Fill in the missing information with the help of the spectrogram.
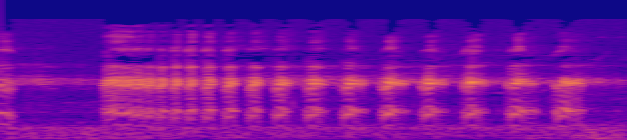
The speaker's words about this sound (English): But the male is another story. Picture those white wings propelling that chunky, rusty body in a long arc over the tundra as he chuckles his way across the tops of the willows.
